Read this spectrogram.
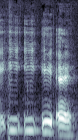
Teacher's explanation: अग्र स्वर मतलब कि जीभ के आगे के भाग का प्रयोग करके जो शब्द निकाले जाते हैं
